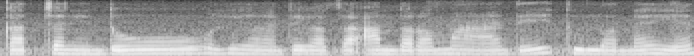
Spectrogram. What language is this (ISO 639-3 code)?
ccp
